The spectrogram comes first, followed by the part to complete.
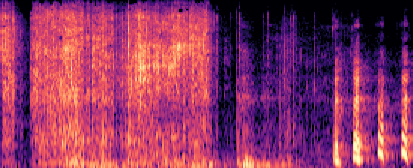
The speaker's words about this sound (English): Okay, so I have the envelope. I'm going to open it now.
